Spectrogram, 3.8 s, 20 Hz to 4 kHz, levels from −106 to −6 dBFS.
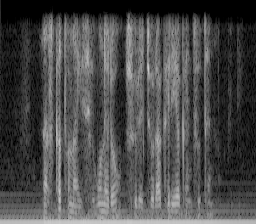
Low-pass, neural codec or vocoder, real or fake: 3.6 kHz; autoencoder, 48 kHz, 128 numbers a frame, DAC-VAE, trained on Japanese speech; fake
